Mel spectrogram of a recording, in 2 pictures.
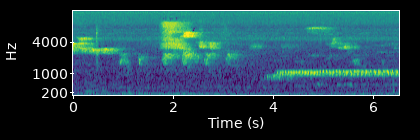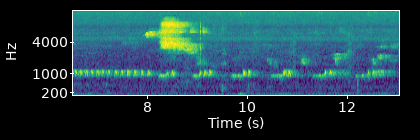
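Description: Wild bird calling: a long, fast, even trill held at one pitch for about four seconds, then a string of short repeated notes at the same pitch. Sharp high chirps come about two seconds in and again near the middle.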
